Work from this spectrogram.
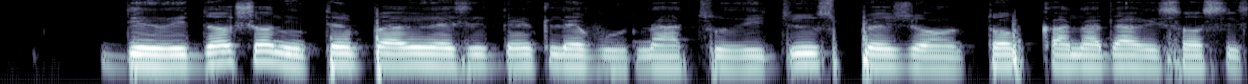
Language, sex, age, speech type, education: Nigerian Pidgin, male, 15-29, spontaneous, tertiary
